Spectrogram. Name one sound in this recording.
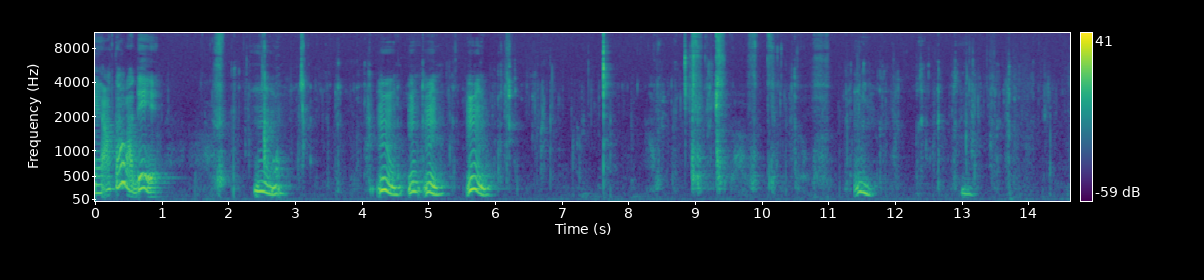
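A young woman chews and slurps food wetly close to a microphone.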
